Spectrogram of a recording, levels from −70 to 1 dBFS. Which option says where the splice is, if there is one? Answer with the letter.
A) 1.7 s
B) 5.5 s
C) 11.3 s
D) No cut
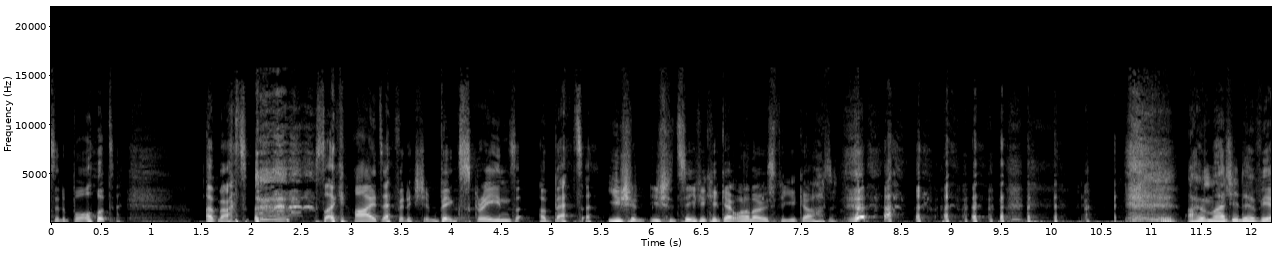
A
